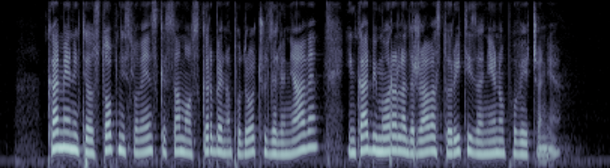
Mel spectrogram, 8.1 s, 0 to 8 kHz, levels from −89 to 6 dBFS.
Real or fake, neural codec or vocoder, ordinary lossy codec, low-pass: real; none; none; none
